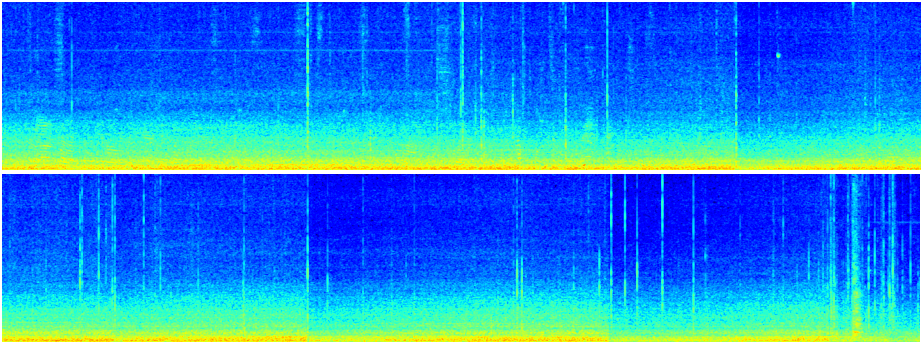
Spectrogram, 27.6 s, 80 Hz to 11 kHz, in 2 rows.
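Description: Steady roar of jet airliner cabin noise on approach, engines and airflow heard from a window seat over the wing. It drops in level in steps, about 11 seconds in, again about 18 seconds in, and again near the end.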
